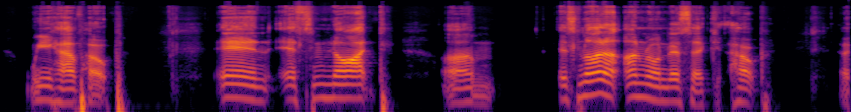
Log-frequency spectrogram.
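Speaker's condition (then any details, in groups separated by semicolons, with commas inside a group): Cerebral palsy; from birth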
